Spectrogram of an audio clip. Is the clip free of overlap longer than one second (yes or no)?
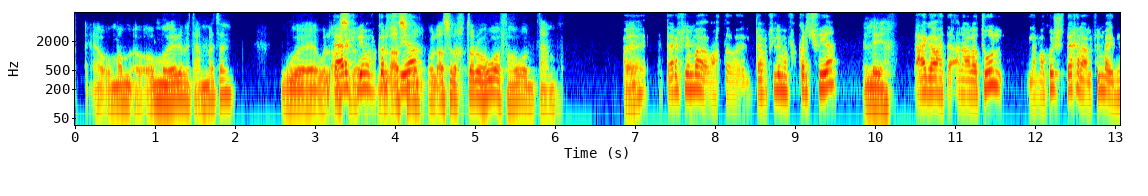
no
